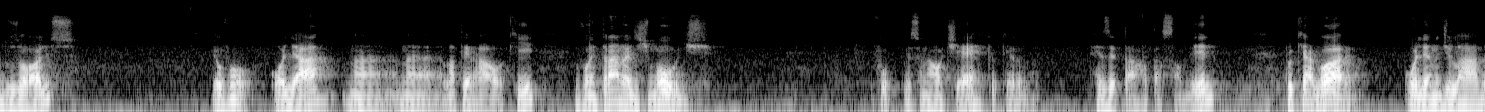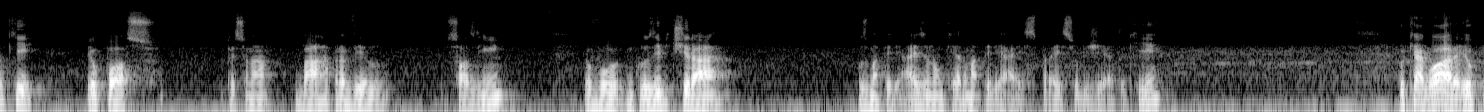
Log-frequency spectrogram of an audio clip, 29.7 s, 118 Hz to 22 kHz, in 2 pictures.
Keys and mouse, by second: 4.2 click, 5.0 ctrl+middle click, 5.9 Tab, 8.3 Tab, 9.6 alt+r, 11.4 Tab, 13.5 middle click, 17.6 /, 18.5 ctrl+middle click, 19.0 middle click, 23.7 click, 24.9 Tab, 25.9 click, 26.4 click, 27.0 click, 27.5 click, 28.2 Tab, 28.7 middle click, 29.5 middle click.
